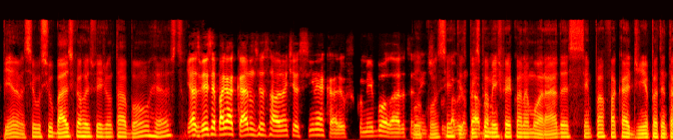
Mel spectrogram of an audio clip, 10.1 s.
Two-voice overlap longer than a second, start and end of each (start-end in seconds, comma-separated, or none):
6.2-7.5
